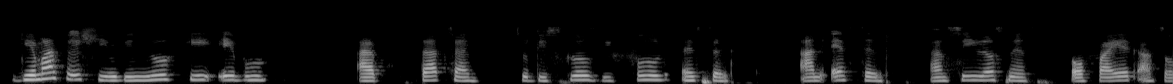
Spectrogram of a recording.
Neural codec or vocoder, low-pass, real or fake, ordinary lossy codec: codec, 16 kHz, 1 kbps, X-Codec, HuBERT features, trained on balanced general audio; 7.2 kHz; fake; MP3, 24 kbps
